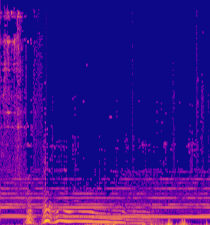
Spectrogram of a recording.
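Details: Komondor or Puli dog giving a single smooth howl that rises, wavers, then slides slowly downward over about two seconds, backed by a steady electronic tone and soft rustling.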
